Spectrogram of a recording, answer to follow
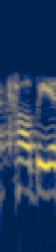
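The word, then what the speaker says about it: Kubby: Yeah, Sky Cubby.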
